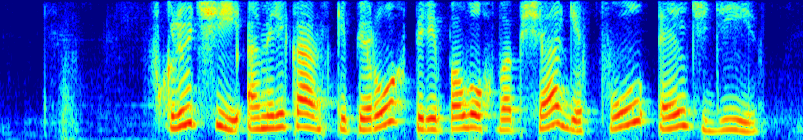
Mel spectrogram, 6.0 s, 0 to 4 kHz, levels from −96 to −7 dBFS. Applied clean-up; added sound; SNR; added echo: neural separator model SepFormer DNS4.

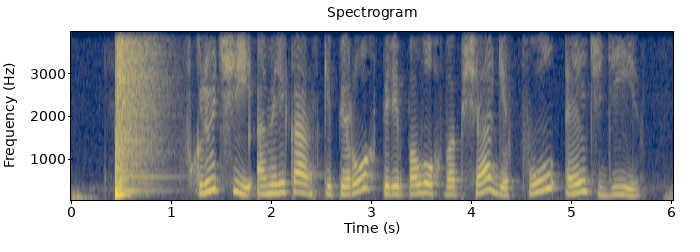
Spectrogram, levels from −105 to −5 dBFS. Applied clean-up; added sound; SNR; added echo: none; Snare drum; -4 dB; none.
